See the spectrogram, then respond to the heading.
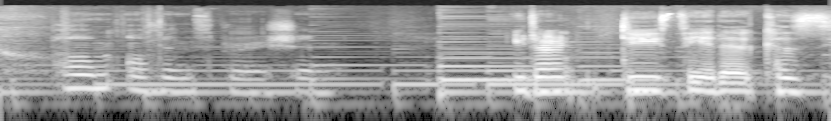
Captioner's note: none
